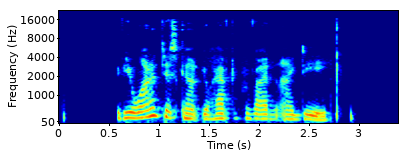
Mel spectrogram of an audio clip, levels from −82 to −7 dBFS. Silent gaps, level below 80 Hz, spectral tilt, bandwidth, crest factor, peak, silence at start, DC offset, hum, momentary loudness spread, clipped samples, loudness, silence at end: none; -66 dBFS; -5.5 dB/octave; 16.5 kHz; 16 dB; -14 dBFS; 0.55 s; under 0.1%; none; 16 LU; under 0.1%; -29 LUFS; 0.6 s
